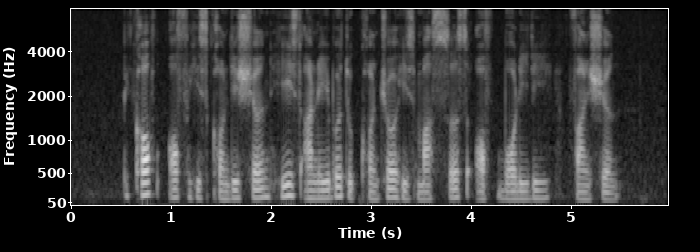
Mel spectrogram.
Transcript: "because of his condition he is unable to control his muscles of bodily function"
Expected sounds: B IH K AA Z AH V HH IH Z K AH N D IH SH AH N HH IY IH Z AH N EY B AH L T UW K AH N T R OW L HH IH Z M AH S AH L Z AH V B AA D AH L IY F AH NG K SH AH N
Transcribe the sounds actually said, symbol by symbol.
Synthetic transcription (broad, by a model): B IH K AA S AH F HH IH S K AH N D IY SH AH N HH IY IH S AH N EY B AH L T UW K AH N T R OW L HH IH S M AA S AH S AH F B AA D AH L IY F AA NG SH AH N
